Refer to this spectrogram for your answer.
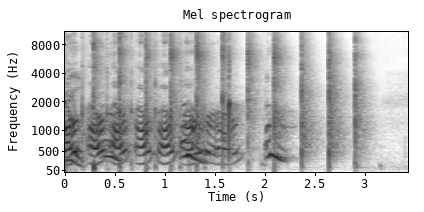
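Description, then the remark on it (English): Applause after a 3-2 vote naming a new supervisor, in steady, sharp claps at a quick rhythm, with wavering, whooping voices over the first half; the voices drop away and a few spaced claps finish before silence. “What are you idiots applauding?”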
